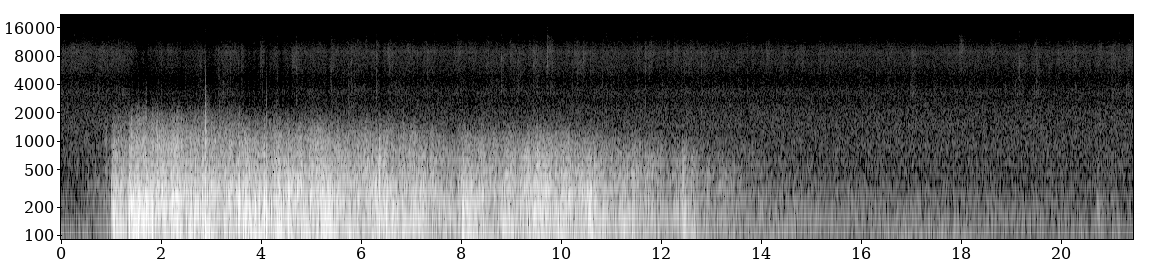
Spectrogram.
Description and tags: This is a pack of the very best recordings of thunder I made through April and May of this year. Many very loud and impressive thunder cracks, sometimes peaking the capabilities of my Tascam DR-03. Lots of good bass rumbles as well, and, as I always mention with such recordings, the actual file is much better quality than the preview, and be sure you have good speakers or headphones when you listen to them.
deep, lightning, crack, boom, splash, cats-and-dogs, pour, thunder, rumble, pitter-patter, bass, loud, rain, water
